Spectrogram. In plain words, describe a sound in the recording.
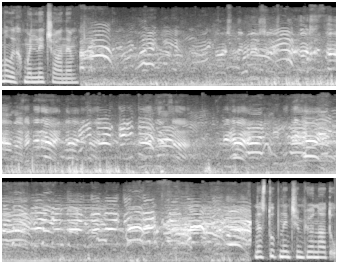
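Young women shout and call out during a game outdoors.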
